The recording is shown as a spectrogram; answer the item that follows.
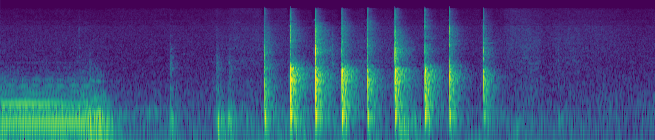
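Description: A sustained grand piano chord rings and is cut off about a second in as the keys are released. Then comes a quick run of about nine sharp clicks, roughly four a second, louder than the chord.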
